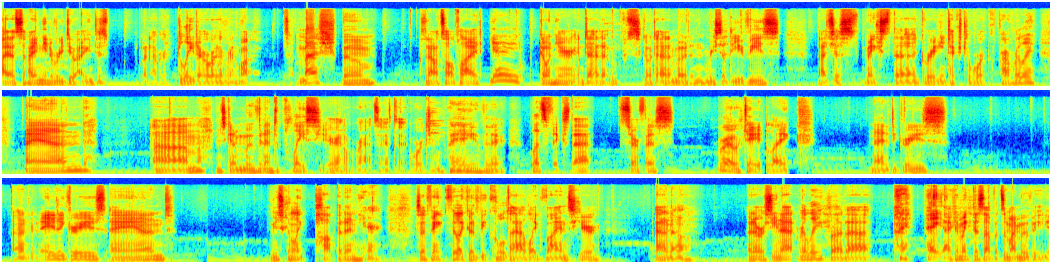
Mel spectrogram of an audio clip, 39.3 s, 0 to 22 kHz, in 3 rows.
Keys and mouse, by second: 0.0 ctrl+a, 0.6-3.4 drag, 6.1 click, 6.6 a, 7.4 click, 7.8 Tab, 8.4 a, 9.0 u, 10.0 Tab, 13.4 shift+click, 15.0 /, 16.1 r, 16.4 x, 17.1 Escape, 18.0-20.7 drag, 21.0 r, 21.2 x, 24.0 KP_9, 24.2 KP_0, 24.7 KP_Enter, 25.3-26.1 typing, 26.3 KP_Enter, 27.0 middle click, 27.4 g, 27.8 shift+z, 29.2 middle click, 29.6 KP_Decimal, 30.2 middle click, 30.7 middle click, 31.0 click, 31.5 shift+middle click, 33.5 g, 33.7 z, 35.0 s, 35.7 click, 36.0-37.3 middle drag.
